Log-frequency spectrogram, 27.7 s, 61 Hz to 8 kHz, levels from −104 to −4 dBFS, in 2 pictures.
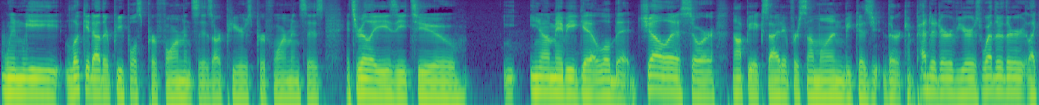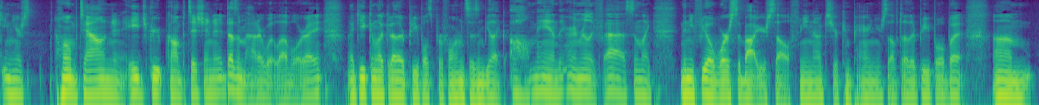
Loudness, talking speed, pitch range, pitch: -25 LUFS, 185 wpm, 90-105 Hz, 95 Hz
